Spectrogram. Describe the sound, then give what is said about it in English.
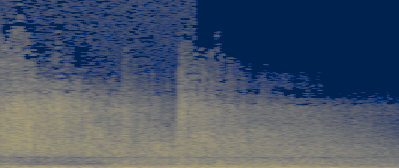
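Demolition charges go off and destroy an industrial plant, making a dense, unbroken roar of blasts and low rumble with one sharper crack near the middle. “Jane drops her charges of destruction. And chaos reigns!”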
